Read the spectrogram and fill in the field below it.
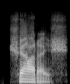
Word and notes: schottische: American English

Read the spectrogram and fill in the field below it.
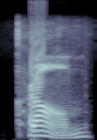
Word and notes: chrome: American English

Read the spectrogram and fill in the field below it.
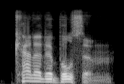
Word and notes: Canada balsam: British English

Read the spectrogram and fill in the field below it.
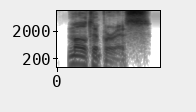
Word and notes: multiparous: British English

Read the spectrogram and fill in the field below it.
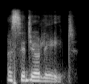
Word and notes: acidulate: Indian

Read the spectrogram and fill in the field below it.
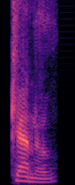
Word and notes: cannel: Indian

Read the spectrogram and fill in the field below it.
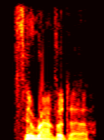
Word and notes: Theravada: British English

